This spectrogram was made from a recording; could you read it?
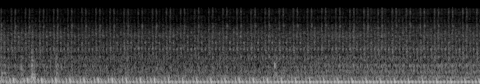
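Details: Renault Lodgy diesel that had overheated and had its head gasket redone, at idle: sharp, even ticking three or four times a second from valves striking the pistons, plus piston slap from worn liners.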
